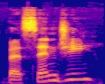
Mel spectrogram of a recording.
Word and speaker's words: Basenji: saved this it's I don't know how you pronounce this b a s e NJ ji Basenji mix say orangish colored dog 30 lb puppy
